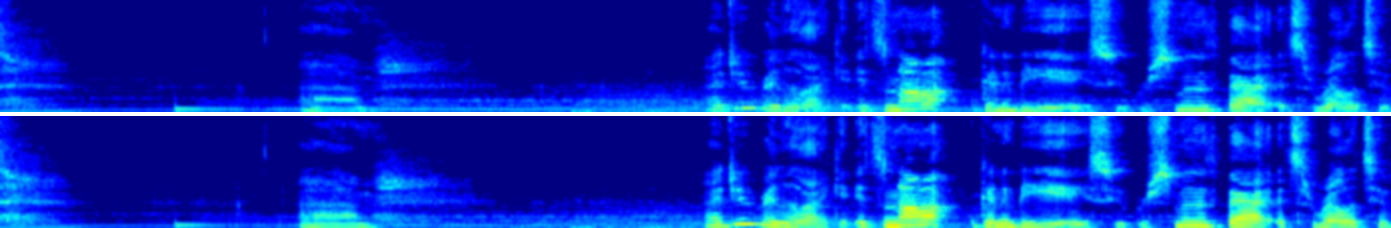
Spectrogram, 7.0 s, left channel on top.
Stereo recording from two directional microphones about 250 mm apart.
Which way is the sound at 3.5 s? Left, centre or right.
Centre.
